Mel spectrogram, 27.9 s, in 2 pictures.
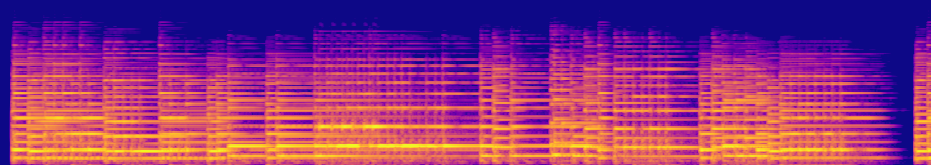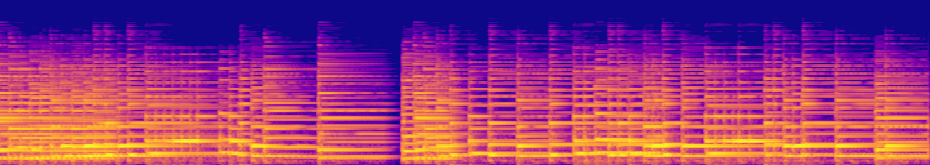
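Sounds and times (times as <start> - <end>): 
piano piece: 0.2 - 27.9.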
